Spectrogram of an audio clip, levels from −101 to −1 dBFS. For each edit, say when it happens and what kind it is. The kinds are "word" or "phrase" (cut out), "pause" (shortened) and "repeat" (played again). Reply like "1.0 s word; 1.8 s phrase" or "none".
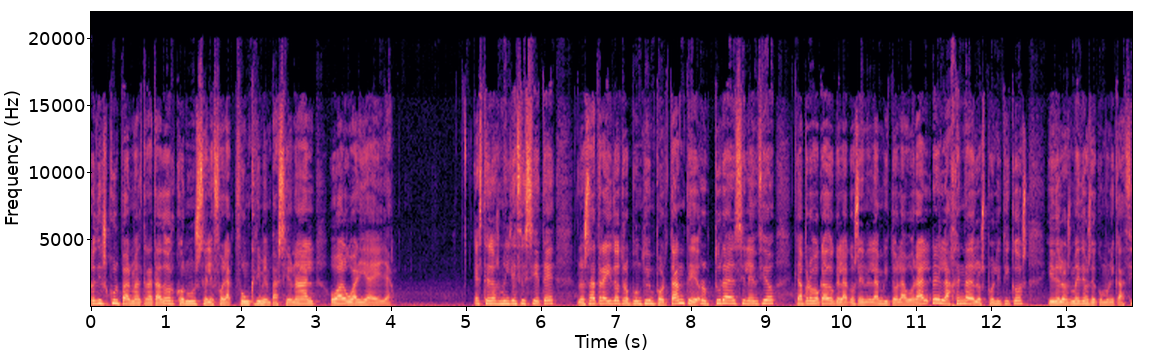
1.9 s word; 8.1 s word; 10.2 s word; 11.2 s word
